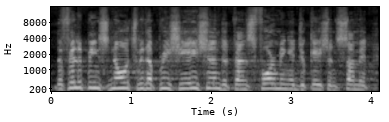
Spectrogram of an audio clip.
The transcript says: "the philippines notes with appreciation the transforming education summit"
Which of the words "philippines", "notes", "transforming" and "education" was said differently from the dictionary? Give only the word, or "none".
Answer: philippines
